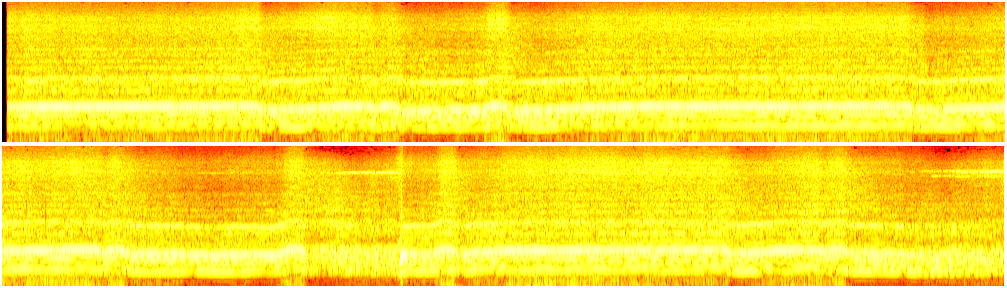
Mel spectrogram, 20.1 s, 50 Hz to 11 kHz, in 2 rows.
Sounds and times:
Steam whistle: 0:00.0 - 0:20.0.

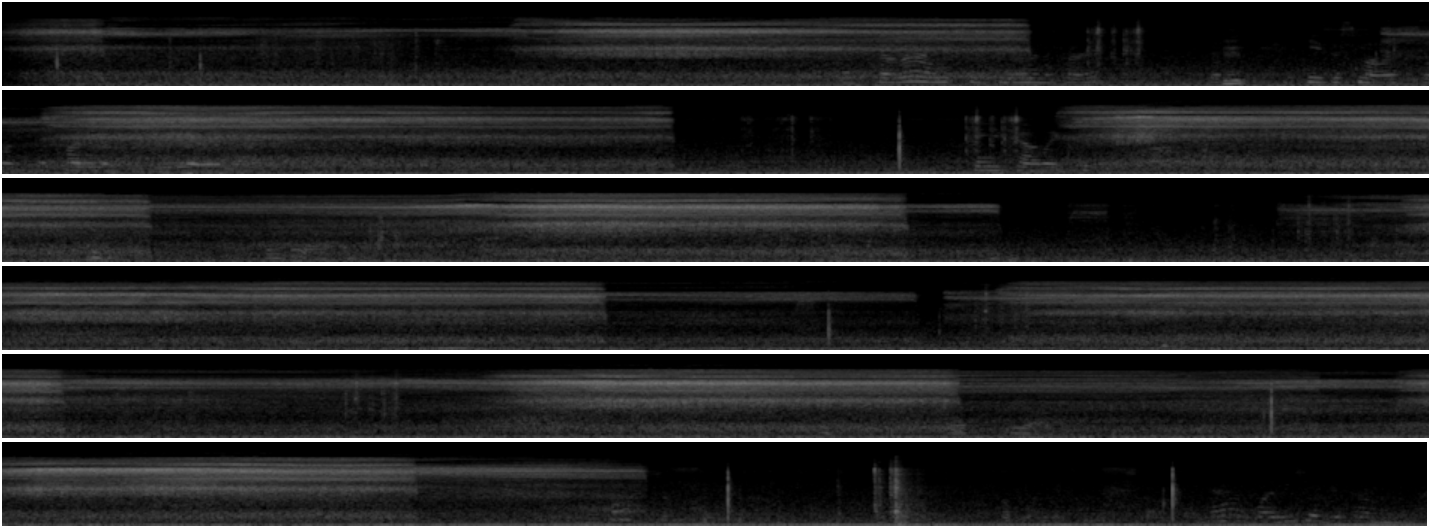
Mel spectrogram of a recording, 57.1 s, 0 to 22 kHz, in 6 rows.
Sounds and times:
Bird: 0:00.0 - 0:07.4, 0:08.8 - 0:14.0, 0:16.0 - 0:26.8, 0:27.5 - 0:52.0.

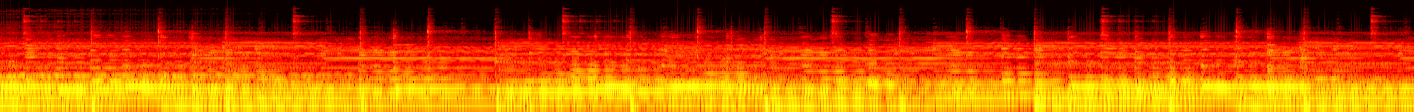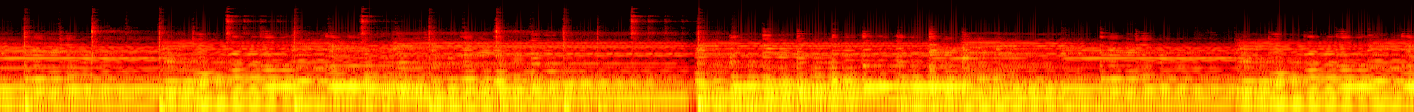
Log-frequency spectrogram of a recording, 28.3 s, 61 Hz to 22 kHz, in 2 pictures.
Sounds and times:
Ambient music: 0:00.0 - 0:28.2.

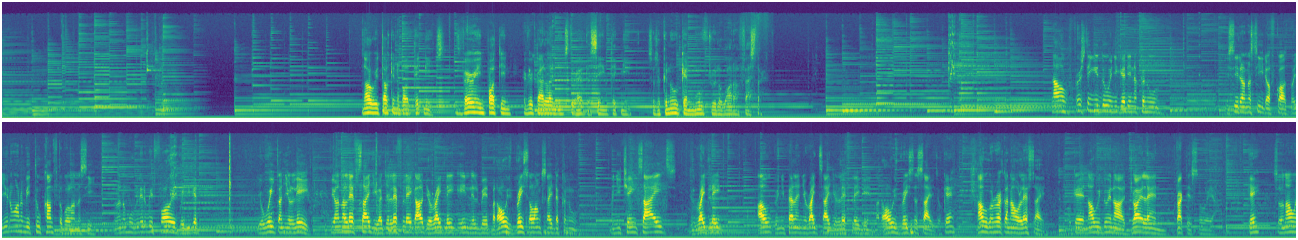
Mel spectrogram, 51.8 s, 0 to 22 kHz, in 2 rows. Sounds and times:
Music: 0:00.0 - 0:51.7
Speech: 0:07.2 - 0:15.3, 0:21.0 - 0:23.2, 0:24.5 - 0:29.8, 0:31.0 - 0:37.4, 0:38.0 - 0:40.3, 0:41.0 - 0:50.2, 0:50.8 - 0:51.7.

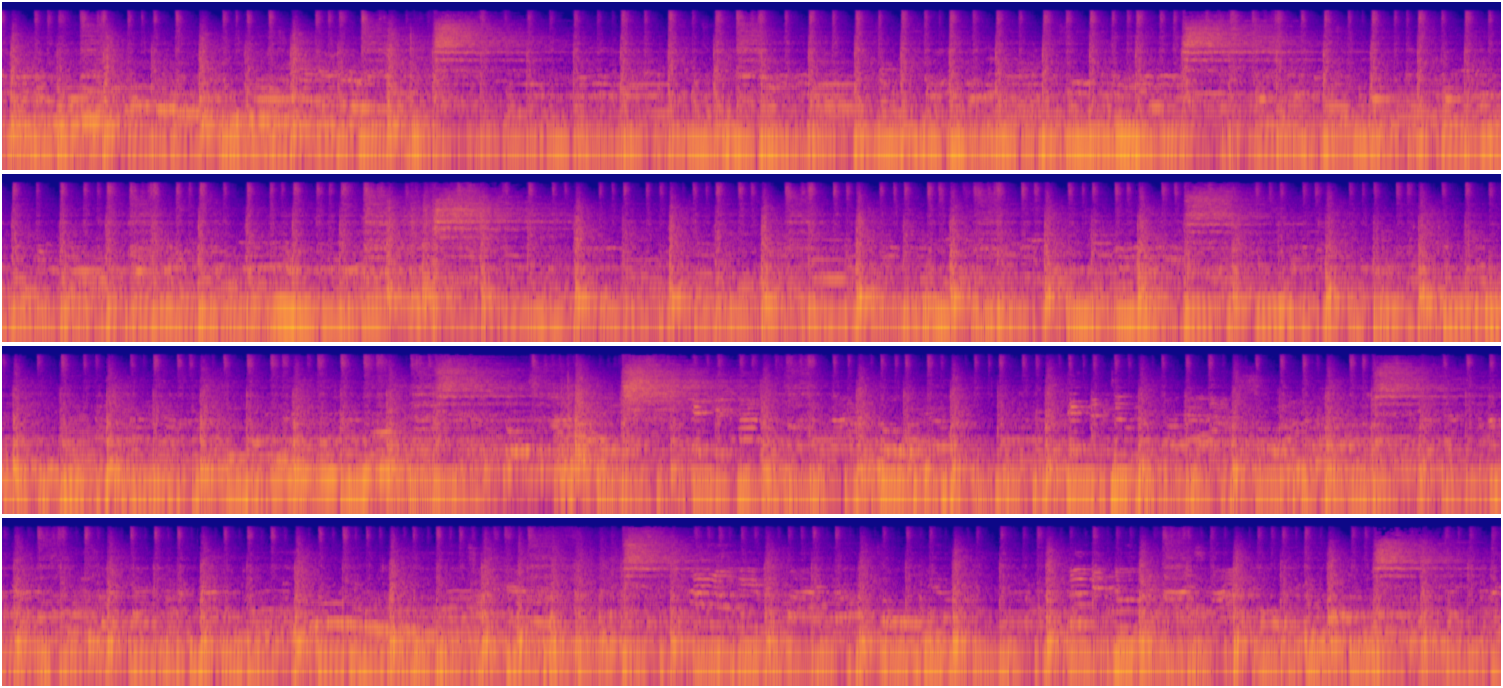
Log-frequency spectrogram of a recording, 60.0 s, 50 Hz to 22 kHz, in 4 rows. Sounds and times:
Rock and roll: 0:00.0 - 0:59.9.

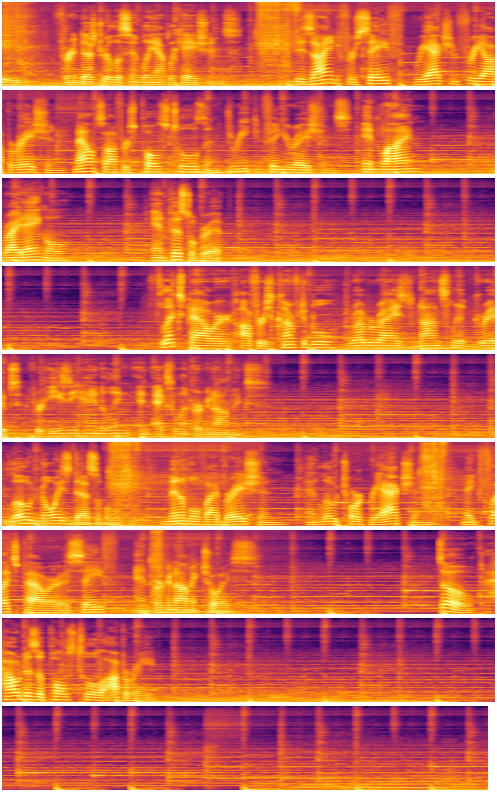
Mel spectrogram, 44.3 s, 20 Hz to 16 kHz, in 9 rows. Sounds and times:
Speech: 0:00.0 - 0:09.2, 0:09.8 - 0:10.5, 0:11.3 - 0:12.1, 0:16.3 - 0:22.4, 0:24.7 - 0:32.2, 0:34.0 - 0:36.1
Music: 0:00.0 - 0:44.3.

